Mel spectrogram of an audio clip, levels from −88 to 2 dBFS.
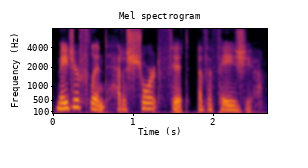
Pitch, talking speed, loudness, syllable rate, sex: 185 Hz, 180 wpm, -21 LUFS, 4.4 syllables/s, female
